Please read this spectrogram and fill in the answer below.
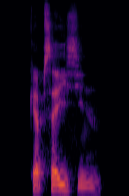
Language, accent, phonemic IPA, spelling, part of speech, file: French, France, /kap.sa.i.zin/, capsaïsine, noun, LL-Q150 (fra)-capsaïsine.wav
- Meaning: capsaicin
